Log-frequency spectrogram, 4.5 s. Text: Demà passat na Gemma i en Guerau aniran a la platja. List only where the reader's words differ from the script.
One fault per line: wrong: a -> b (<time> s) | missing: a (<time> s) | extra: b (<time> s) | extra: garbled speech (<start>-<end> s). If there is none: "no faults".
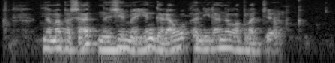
no faults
